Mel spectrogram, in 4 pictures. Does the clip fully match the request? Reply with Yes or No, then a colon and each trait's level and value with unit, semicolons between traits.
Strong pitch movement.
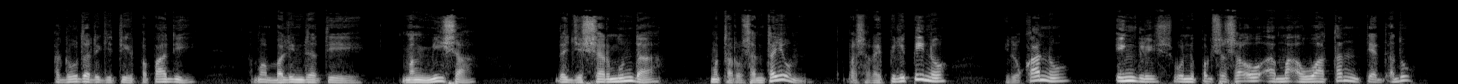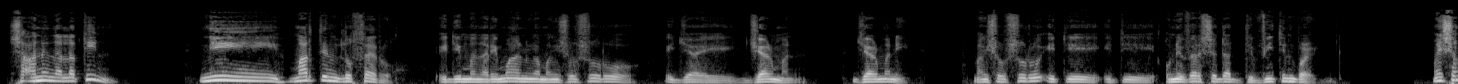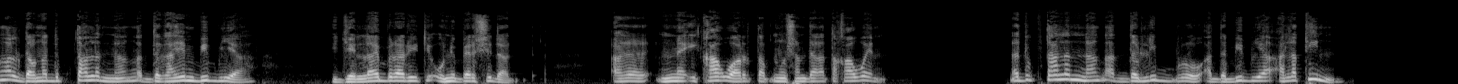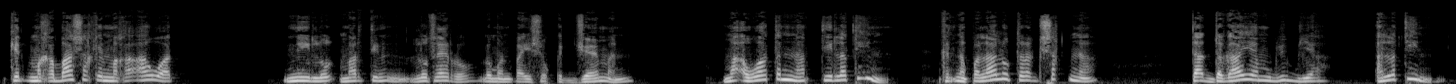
Yes: wide, 6.7 semitones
